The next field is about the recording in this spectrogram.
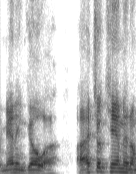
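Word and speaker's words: Mauigoa: There's got to be Manning Goa. It sounds like an NG in there. Manning Goa.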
